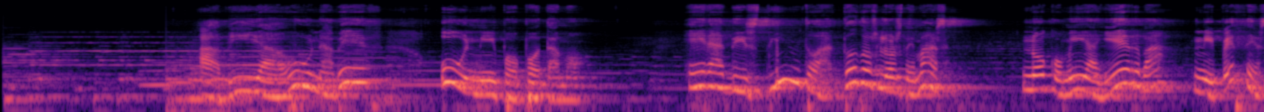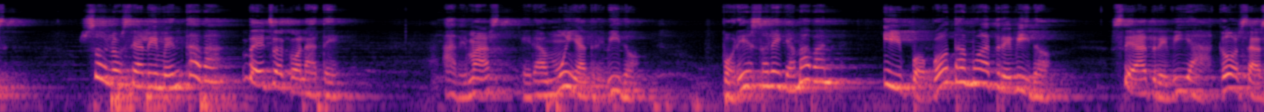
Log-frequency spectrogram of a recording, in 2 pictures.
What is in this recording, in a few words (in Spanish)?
locutora narracion Cuento infantil cuentacuentos; Hipopotamo Atrevido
